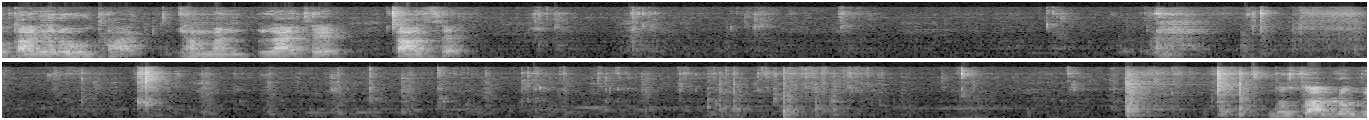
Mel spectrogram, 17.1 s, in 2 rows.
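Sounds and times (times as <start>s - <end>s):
person chewing: 3.1s - 15.5s.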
